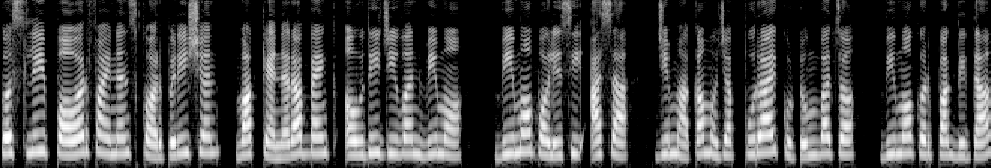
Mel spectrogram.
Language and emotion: Goan Konkani, neutral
